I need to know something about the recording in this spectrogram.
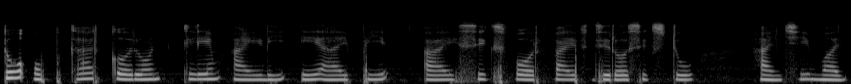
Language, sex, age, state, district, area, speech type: Goan Konkani, female, 18-30, Goa, Salcete, rural, read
